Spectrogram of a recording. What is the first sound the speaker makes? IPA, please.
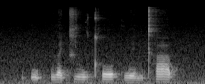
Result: ʔ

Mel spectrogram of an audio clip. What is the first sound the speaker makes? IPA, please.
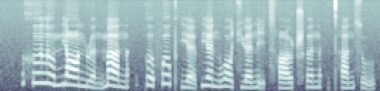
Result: x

